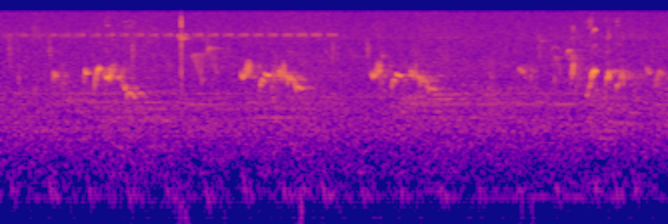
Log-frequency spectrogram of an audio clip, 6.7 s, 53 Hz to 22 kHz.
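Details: Red-whiskered bulbul used as a decoy during a trapping session to lure wild birds, recorded 27/11/2017: faint, quick warbled phrases repeated about every one and a half seconds over steady background hiss.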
